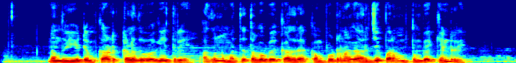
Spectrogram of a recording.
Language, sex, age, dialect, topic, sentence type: Kannada, male, 18-24, Central, banking, question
